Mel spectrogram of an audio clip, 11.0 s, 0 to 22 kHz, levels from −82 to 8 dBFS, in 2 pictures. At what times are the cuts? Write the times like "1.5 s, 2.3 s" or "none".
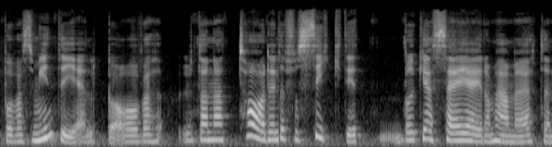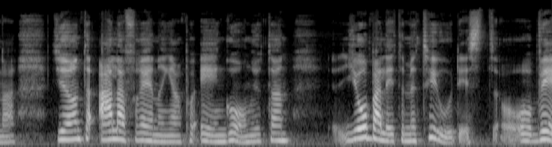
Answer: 1.7 s, 2.8 s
